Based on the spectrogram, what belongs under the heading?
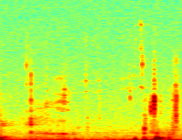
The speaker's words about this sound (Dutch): Even een slokje water, want dat moet ook af en toe gebeuren.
